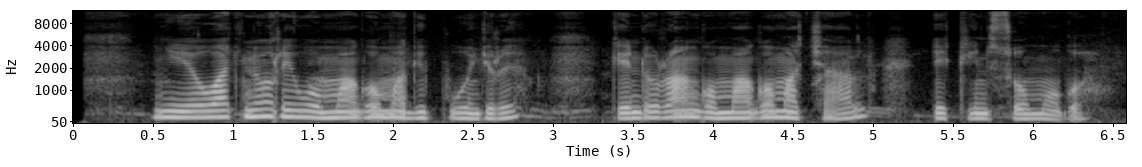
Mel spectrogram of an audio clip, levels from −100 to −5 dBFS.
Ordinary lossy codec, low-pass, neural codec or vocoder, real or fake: none; none; none; real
